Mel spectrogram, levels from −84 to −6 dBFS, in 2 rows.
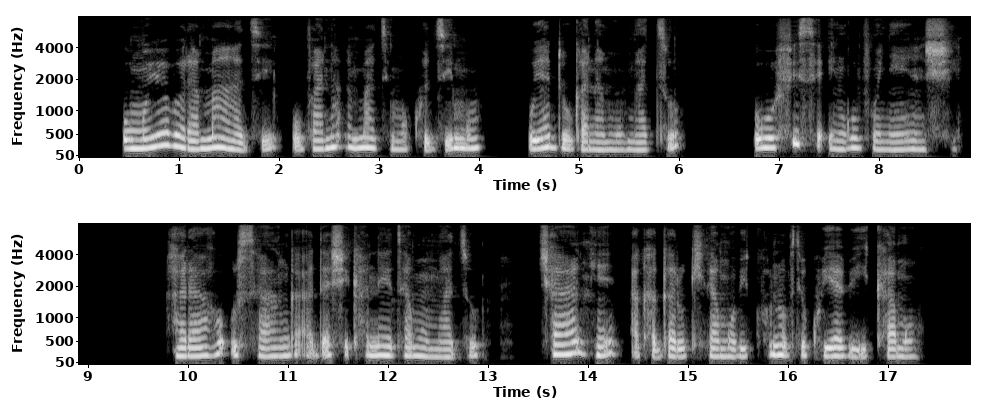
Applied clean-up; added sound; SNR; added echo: none; none; none; none.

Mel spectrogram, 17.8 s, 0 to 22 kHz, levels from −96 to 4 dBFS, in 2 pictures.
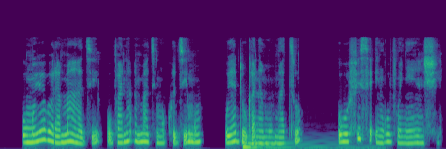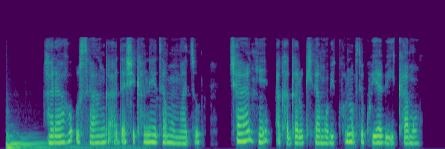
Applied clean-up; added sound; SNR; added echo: none; Bowed string instrument; 8 dB; none.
